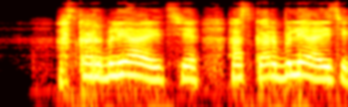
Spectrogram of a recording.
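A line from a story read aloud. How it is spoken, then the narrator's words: Shout. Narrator (Russian): крикнул герцог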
